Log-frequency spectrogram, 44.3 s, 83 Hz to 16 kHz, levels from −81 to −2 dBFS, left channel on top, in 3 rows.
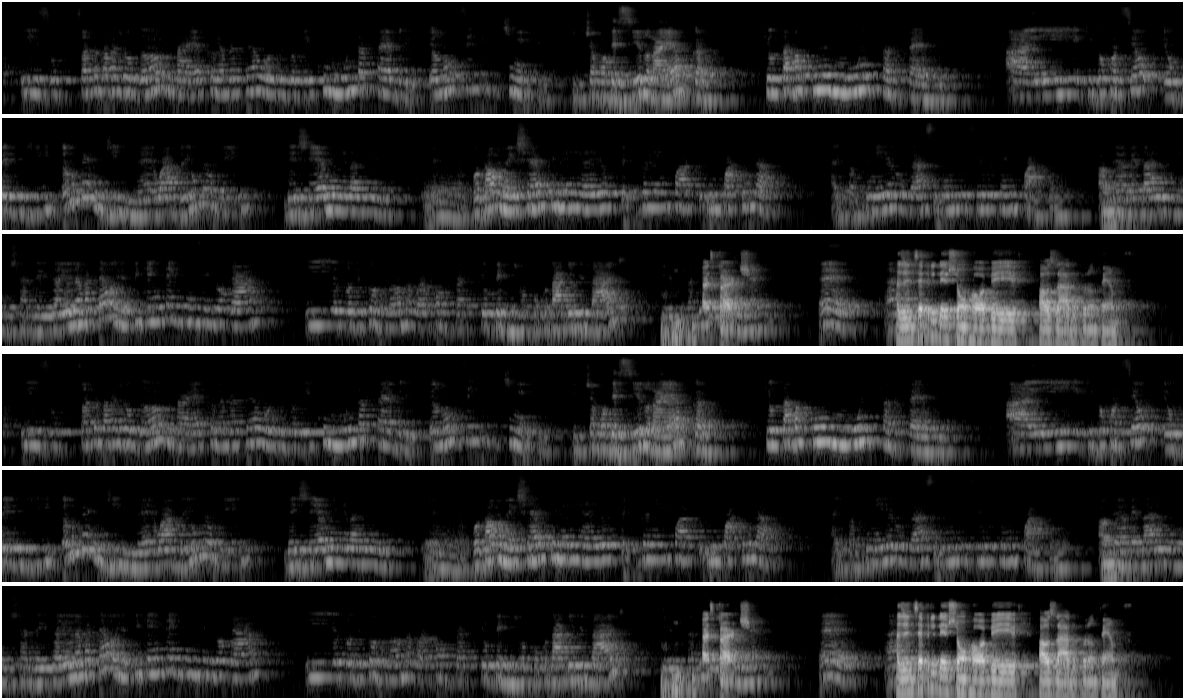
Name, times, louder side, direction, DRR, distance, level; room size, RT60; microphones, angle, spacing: voice 1, 0.2-0.7 1.0-6.8 7.1-8.8 9.5-11.8 12.5-17.8 18.3-19.6 20.0-24.3 25.1-28.0 28.5-32.7 33.3-37.3 37.8-39.0 39.7-40.1 40.5-41.3, equal, 65° left, -2 dB, 3.1 m, -45 dB
voice 2, 37.8-38.9 40.7-43.5, right 2 dB, 35° right, 10 dB, 0.6 m, -30 dB
11.5 x 6.6 x 5.3 m, 1.0 s
head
